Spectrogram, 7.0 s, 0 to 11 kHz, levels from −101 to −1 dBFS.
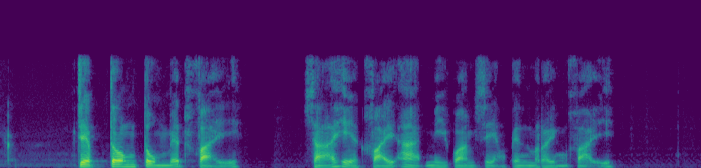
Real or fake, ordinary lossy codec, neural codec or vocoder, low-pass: fake; none; codec, 16 kHz, 2 kbps, FunCodec, trained on Chinese and English, 25 frames a second; 7.2 kHz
